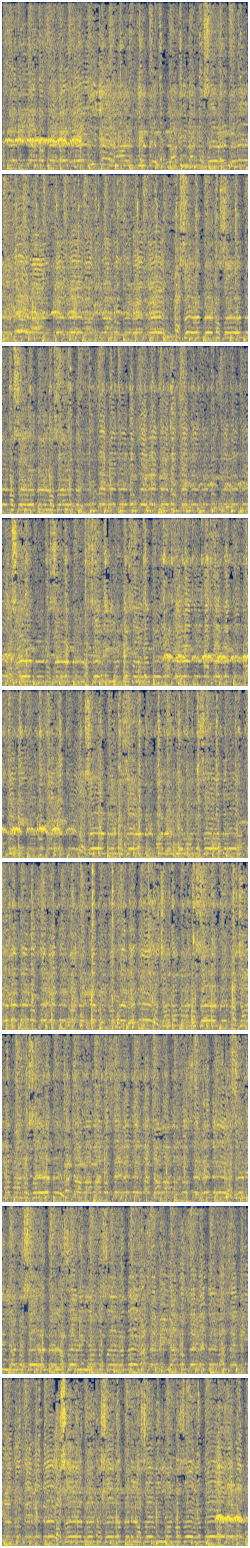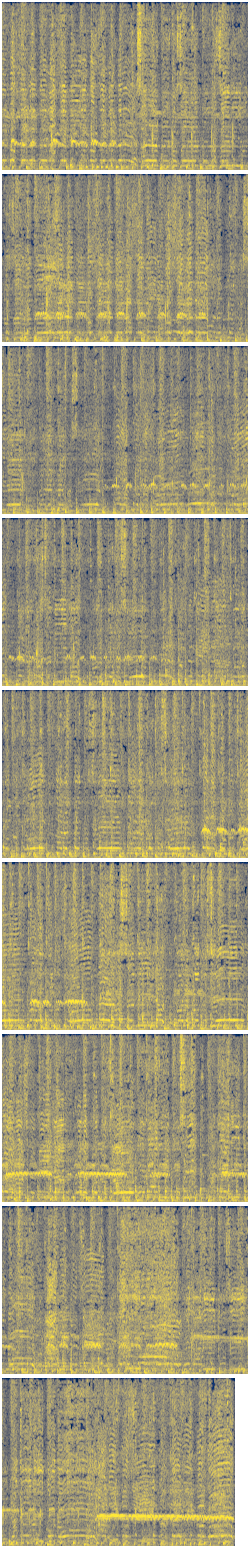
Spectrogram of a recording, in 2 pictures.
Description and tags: Varios cánticos en contra del gigante de las semillas transgénicas. Conversaciones, intrumentos de percusión,
aplausos, silbatos.
piñera entiende, la vida no se vende
pachamama no se vende
la semilla no se vende
no a la explotacion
